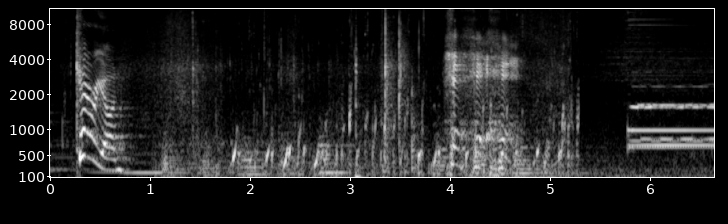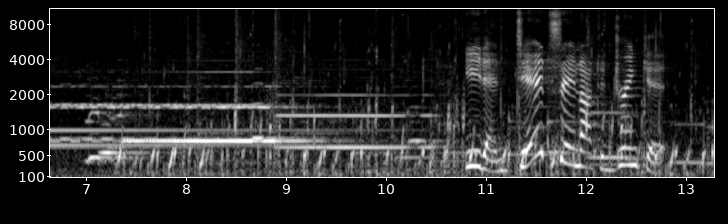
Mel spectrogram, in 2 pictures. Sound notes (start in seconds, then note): 0.7 light suspenseful music; 2.8 liquid bubbling; 3.9 chuckles; 5.7 light suspenseful music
